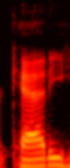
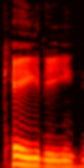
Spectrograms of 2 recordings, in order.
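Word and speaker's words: Cady: It also reminds me, too, of Mean Girls, where is there a Caddy here? And she goes, it's Katie, it's pronounced.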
